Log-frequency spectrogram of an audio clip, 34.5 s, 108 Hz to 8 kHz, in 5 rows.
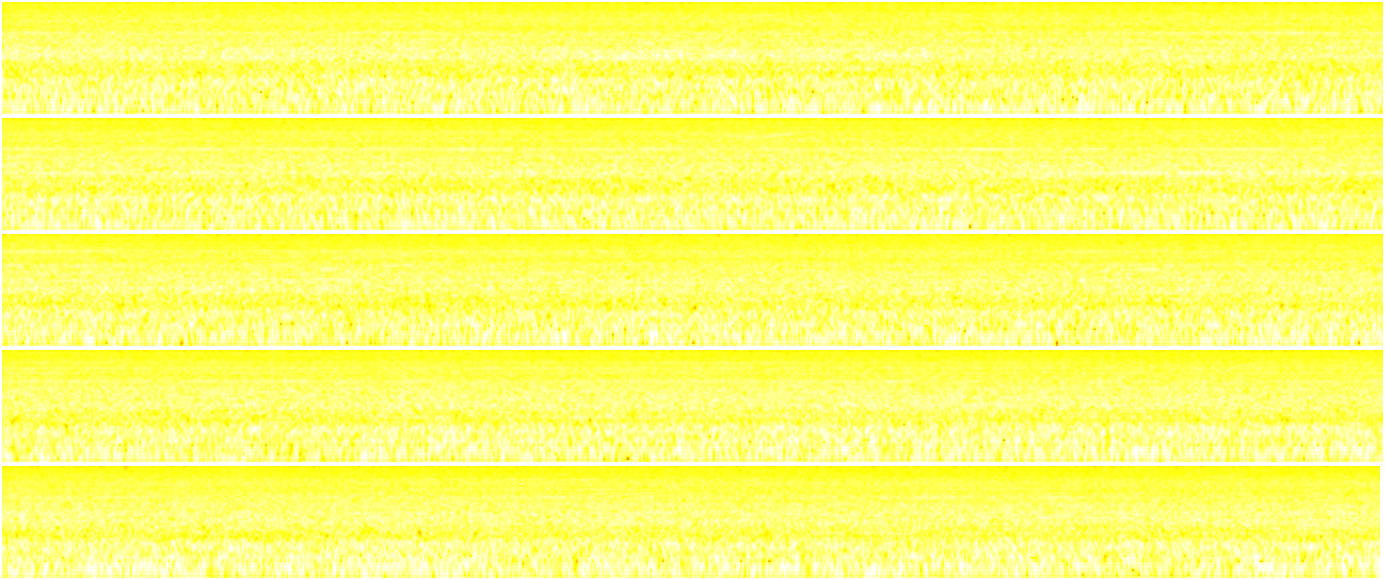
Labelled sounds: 13.7	14.4	killer whale, southern resident, 3.9 to 4.3 kHz

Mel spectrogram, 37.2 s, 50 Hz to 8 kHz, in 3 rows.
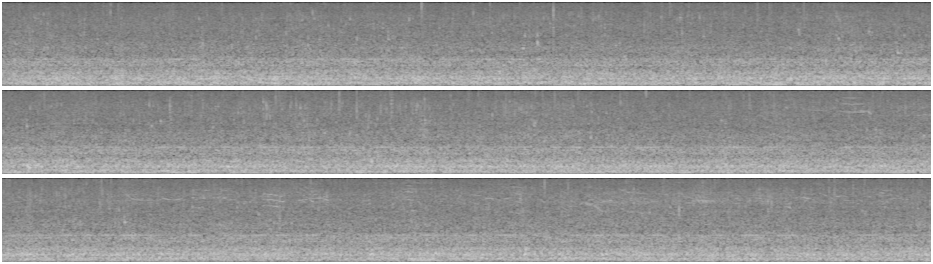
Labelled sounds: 23.1	24.0	Pacific white-sided dolphin, 3.5 to 6.0 kHz
28.2	28.6	Pacific white-sided dolphin, 3.3 to 3.7 kHz
28.9	29.2	Pacific white-sided dolphin, 3.5 to 3.8 kHz
30.2	30.5	Pacific white-sided dolphin, 6.5 to 6.7 kHz
32.5	32.9	Pacific white-sided dolphin, 2.3 to 3.3 kHz
34.0	34.3	Pacific white-sided dolphin, 3.2 to 3.7 kHz

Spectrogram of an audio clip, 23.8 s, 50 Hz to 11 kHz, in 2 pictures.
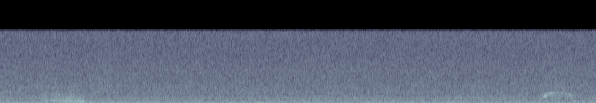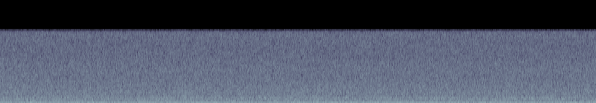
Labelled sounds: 10.8	11.2	humpback whale, 0.80 to 1.3 kHz

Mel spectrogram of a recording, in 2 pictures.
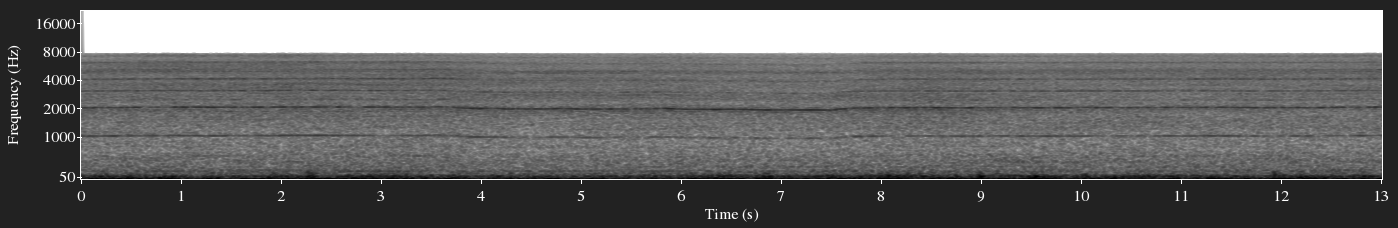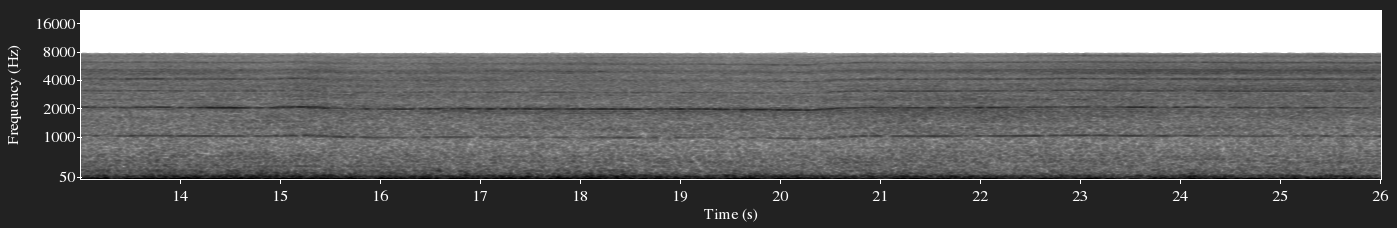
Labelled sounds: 14.9	15.7	vessel noise, 1.1 to 5.3 kHz

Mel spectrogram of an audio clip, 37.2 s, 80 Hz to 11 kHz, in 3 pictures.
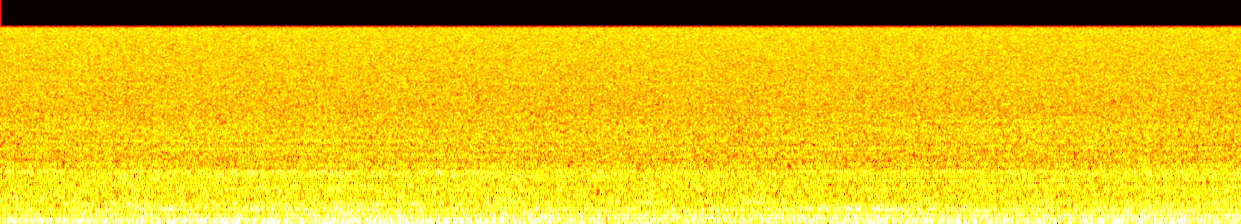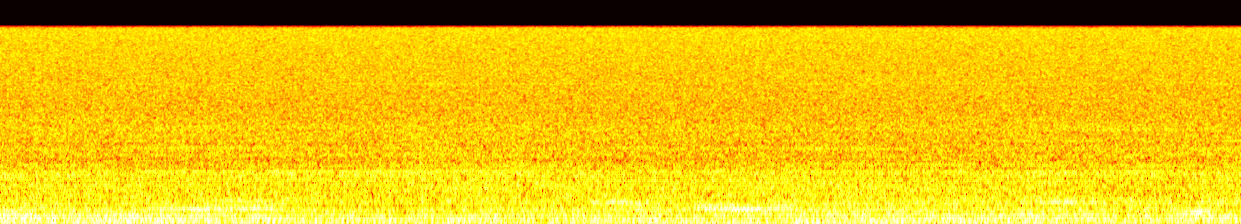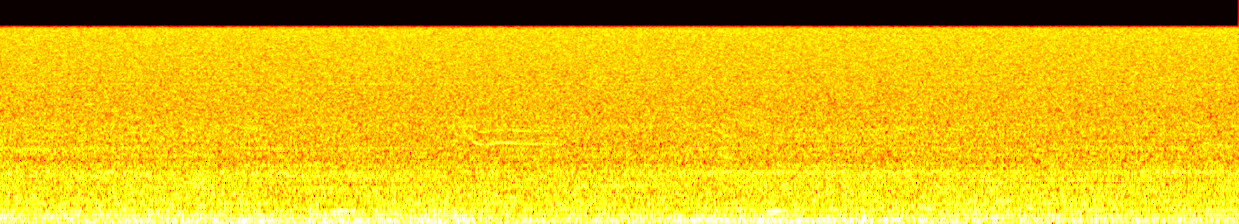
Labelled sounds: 29.7	30.0	humpback whale, 1.3 to 1.4 kHz

